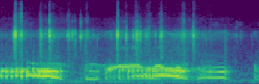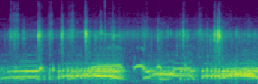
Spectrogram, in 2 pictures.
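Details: ['Male and female contest pigeons coo in full, throaty, undulating runs, dropping briefly to near silence about halfway through before resuming strongly, with sharp clicks scattered throughout.']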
